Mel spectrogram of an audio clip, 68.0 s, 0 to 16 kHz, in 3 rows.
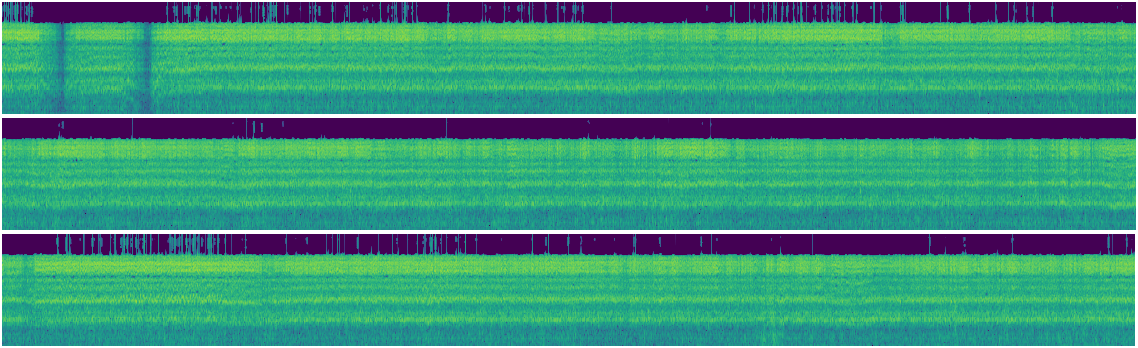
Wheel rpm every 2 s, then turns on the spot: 140, 130, 230, 230, 220, 230, 230, 230, 230, 230, 230, 220, 230, 230, 230, 230, 230, 230, 230, 230, 230, 230, 230, 200, 200, 220, 230, 230, 230, 230, 230, 220, 240, 230.
none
